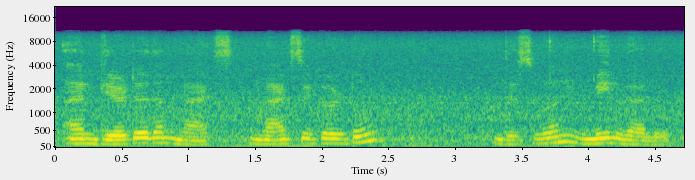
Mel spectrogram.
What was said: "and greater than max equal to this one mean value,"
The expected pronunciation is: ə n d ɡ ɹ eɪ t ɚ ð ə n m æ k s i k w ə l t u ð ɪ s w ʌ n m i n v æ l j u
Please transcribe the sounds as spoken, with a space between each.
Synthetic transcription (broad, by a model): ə n d ɡ ɹ eɪ t ɚ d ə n m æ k s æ k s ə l t u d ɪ s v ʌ n m i n v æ l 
